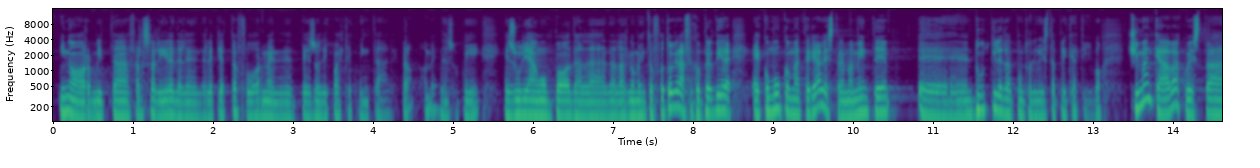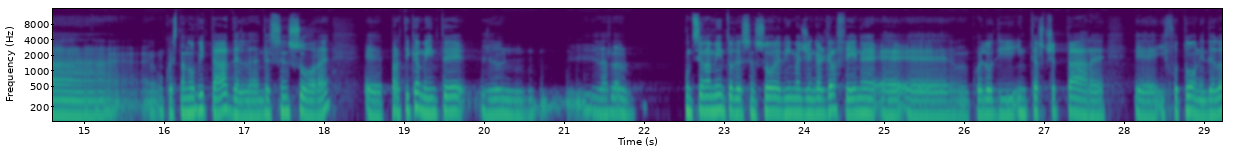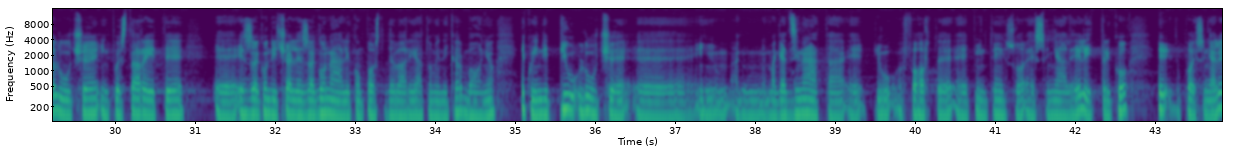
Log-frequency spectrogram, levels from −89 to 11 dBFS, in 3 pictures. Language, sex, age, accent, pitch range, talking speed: Italian, male, 30-49, native, 130-150 Hz, 135 wpm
